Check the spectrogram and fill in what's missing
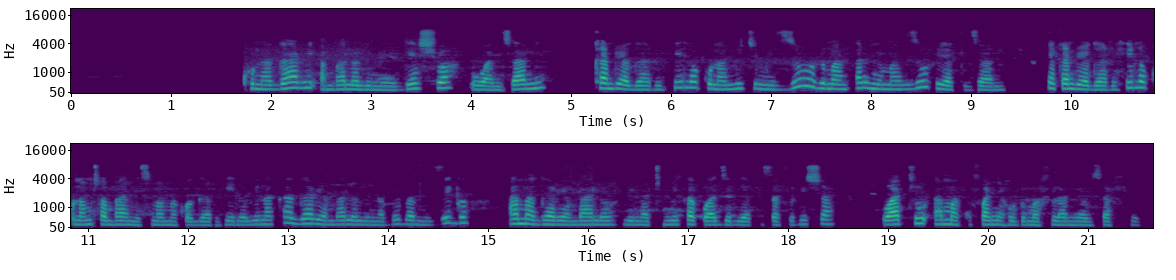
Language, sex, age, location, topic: Swahili, female, 36-49, Kisumu, finance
